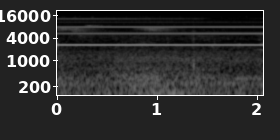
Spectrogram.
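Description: Limit 610 digital multimeter's continuity beeper sounding one steady high-pitched tone, set off by a reading of about 1 ohm across a diesel glow plug. The beep marks a low-resistance, intact heating element: the good plug of the four.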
